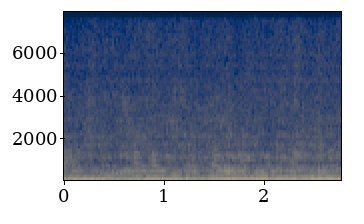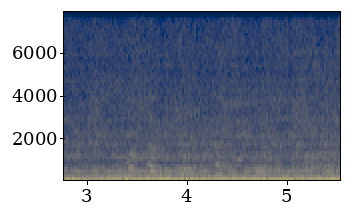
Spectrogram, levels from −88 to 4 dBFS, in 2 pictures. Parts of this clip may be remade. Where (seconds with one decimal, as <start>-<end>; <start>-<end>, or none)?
0.8-3.4; 4.0-5.0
